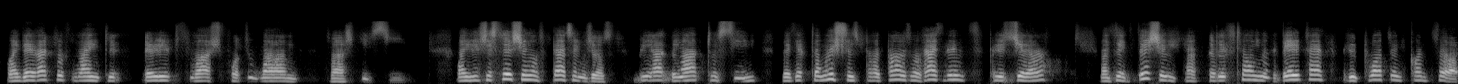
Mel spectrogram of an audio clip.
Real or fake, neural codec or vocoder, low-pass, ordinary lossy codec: fake; codec, 16 kHz, 0.5 kbps, FreqCodec, smaller model; none; none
